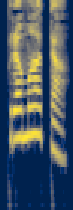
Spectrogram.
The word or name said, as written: ಪ್ರಮಾತ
